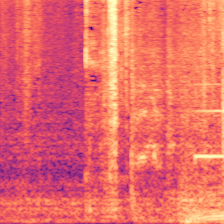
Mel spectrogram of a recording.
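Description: Sounds inside a car: a steady low rumble, a single sharp knock a little over a second in, then a louder low rumble setting in just before the end.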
